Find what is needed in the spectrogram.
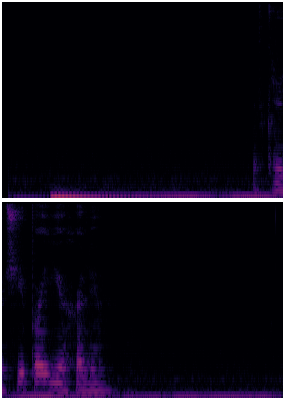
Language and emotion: Russian, neutral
